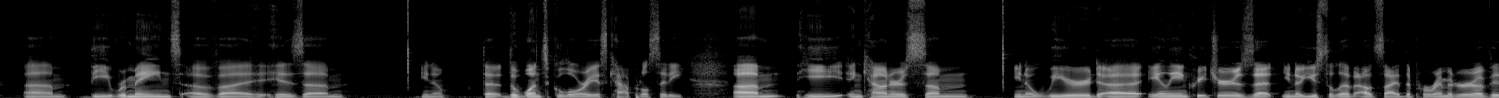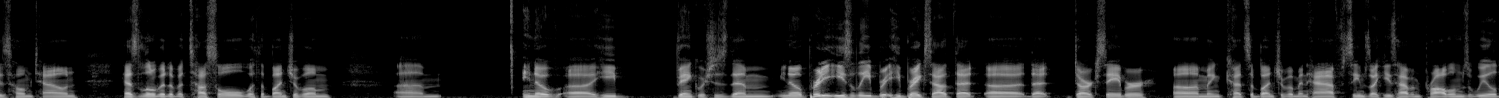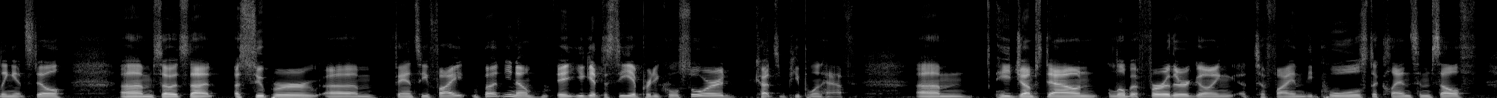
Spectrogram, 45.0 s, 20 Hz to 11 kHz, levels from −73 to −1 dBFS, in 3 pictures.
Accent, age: American, 30-49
